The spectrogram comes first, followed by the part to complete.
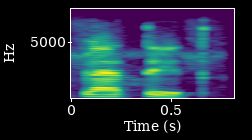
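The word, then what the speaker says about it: Πλάτων: അടുത്ത क्वेश्चन, प्लेटो अंग्रेजी भाषा का शब्द है, इसका यूनानी उच्चारण क्या था आंसर प्लेटेत.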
